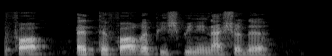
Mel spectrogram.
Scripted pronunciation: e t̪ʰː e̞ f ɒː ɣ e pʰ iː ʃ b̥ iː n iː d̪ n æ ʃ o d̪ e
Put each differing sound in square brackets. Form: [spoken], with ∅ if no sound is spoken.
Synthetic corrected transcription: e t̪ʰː e̞ f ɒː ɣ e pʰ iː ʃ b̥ iː n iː [∅] n æ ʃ o d̪ e

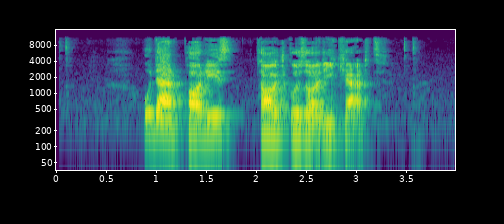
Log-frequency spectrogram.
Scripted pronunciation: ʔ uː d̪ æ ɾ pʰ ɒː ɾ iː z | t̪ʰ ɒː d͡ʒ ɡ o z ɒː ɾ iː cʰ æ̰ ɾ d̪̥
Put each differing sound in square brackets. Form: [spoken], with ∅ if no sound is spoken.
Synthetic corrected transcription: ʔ uː d̪ æ ɾ pʰ ɒː ɾ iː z | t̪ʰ ɒː d͡ʒ ɡ o z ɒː ɾ iː cʰ æ̰ ɾ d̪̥

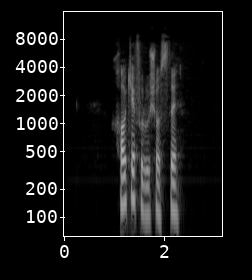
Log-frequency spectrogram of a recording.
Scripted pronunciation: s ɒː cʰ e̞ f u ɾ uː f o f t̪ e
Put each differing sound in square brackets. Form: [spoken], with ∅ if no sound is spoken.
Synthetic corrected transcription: [x] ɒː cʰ e̞ f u ɾ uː [ʃ] o [s] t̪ e

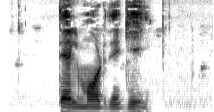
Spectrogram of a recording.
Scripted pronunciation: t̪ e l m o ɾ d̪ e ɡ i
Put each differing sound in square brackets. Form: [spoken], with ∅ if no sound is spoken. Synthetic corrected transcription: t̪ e l m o ɾ d̪ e ɡ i

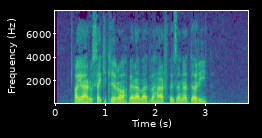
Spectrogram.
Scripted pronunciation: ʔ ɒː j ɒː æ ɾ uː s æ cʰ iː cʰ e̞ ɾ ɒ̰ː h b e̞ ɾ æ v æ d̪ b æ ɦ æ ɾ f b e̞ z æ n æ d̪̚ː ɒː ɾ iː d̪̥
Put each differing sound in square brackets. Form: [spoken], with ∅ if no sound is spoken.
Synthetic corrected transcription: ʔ ɒː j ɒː æ ɾ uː s æ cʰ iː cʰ e̞ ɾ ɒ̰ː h b e̞ ɾ æ v æ d̪ [v] æ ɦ æ ɾ f b e̞ z æ n æ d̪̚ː ɒː ɾ iː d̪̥

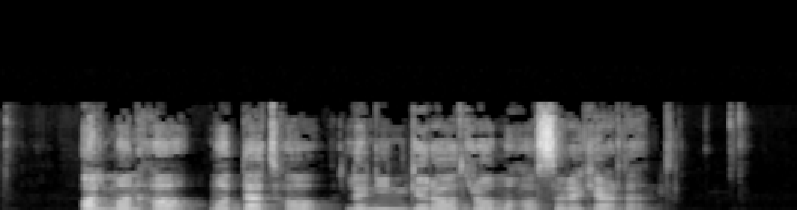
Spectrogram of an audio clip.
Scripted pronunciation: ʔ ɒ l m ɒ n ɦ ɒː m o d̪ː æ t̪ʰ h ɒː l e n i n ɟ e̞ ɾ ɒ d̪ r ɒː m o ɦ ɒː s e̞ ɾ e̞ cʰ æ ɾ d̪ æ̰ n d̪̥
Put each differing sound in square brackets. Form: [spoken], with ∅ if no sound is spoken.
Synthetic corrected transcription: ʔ ɒ l m ɒ n ɦ ɒː m o d̪ː æ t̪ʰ h ɒː l e n i n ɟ e̞ ɾ [ɒː] d̪ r ɒː m o ɦ ɒː s e̞ ɾ e̞ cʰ æ ɾ d̪ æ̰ n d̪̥

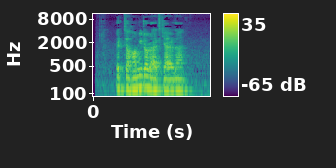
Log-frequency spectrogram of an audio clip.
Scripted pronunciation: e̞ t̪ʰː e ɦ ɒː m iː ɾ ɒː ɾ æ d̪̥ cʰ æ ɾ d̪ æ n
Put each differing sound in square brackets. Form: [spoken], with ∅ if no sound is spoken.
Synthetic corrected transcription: e̞ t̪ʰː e ɦ ɒː m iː ɾ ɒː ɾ æ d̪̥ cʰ æ ɾ d̪ æ n

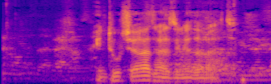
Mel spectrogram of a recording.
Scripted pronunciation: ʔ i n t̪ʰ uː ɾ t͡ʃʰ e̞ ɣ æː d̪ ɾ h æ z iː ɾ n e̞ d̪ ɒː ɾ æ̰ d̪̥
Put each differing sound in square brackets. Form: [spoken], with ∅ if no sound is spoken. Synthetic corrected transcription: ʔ i n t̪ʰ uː ɾ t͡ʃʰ e̞ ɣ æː d̪ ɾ h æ z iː [∅] n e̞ d̪ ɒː ɾ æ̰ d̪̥

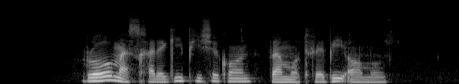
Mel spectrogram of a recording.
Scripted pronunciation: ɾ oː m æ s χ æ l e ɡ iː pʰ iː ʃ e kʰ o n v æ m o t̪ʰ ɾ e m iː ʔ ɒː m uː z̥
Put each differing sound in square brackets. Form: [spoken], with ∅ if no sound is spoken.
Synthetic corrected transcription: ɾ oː m æ s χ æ [ɾ] e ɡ iː pʰ iː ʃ e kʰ o n v æ m o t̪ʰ ɾ e [b] iː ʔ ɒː m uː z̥

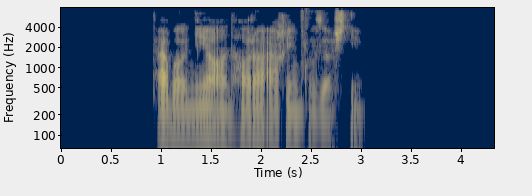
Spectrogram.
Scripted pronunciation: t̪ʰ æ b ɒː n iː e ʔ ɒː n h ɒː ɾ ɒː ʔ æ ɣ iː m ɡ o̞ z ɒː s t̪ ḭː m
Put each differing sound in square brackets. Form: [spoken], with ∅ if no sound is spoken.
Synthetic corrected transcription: t̪ʰ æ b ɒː n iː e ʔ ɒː n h ɒː ɾ ɒː ʔ æ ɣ iː m ɡ o̞ z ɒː [ʃ] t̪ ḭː m

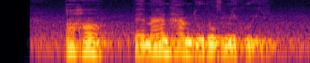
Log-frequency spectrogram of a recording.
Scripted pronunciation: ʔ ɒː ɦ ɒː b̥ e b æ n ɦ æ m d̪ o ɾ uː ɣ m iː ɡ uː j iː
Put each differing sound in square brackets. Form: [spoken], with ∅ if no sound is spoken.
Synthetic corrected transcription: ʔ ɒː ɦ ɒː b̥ e [m] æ n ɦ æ m d̪ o ɾ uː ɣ m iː ɡ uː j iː

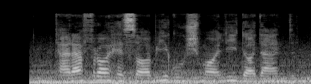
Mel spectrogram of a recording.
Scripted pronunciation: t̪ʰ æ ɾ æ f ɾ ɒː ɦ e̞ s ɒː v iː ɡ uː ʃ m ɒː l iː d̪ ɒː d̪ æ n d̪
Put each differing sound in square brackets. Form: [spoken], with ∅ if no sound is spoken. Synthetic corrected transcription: t̪ʰ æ ɾ æ f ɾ ɒː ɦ e̞ s ɒː [b] iː ɡ uː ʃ m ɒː l iː d̪ ɒː d̪ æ n d̪

